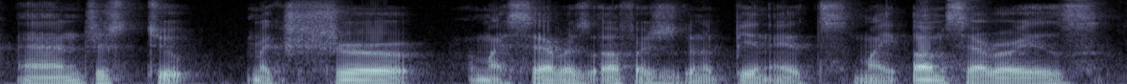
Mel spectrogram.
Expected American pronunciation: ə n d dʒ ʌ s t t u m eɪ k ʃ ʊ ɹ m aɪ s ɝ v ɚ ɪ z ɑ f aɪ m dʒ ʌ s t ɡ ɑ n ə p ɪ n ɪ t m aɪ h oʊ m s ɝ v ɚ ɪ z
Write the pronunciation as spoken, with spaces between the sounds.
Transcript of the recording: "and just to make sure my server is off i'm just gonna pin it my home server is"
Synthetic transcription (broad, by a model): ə n dʒ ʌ s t t u m eɪ k ʃ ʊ ɹ m aɪ s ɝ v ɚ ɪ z ɑ f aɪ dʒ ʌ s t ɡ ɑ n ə p ɪ n ɪ t m aɪ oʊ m s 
